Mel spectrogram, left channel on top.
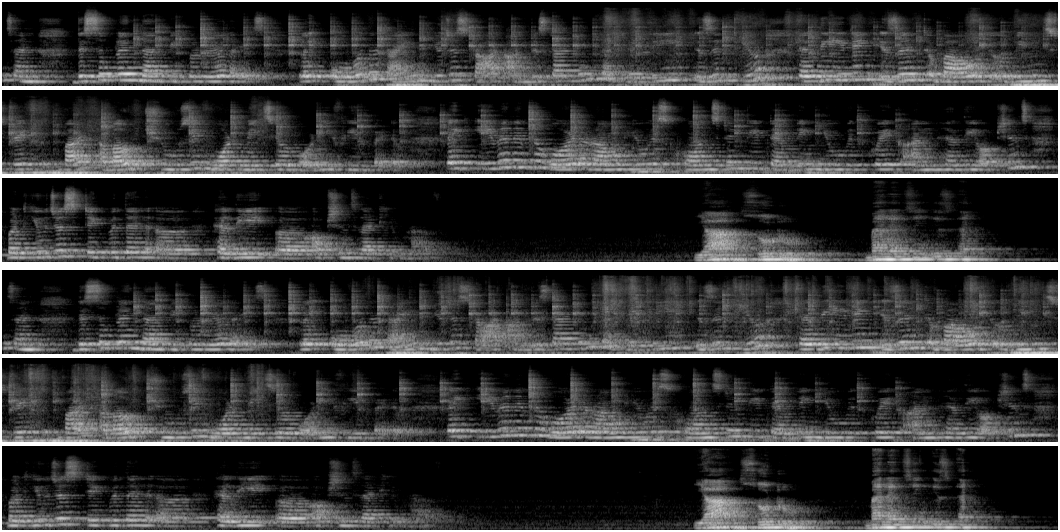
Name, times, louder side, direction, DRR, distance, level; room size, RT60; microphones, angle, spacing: voice 1, 0.0-23.0 23.2-25.4, left 1 dB, 80° left, 1 dB, 1.6 m, -24 dB
sound 1, 1.1-11.7 12.0-12.1 12.4-12.5 12.8-12.9 13.3-13.4 13.7-13.8 14.1-14.2 14.5-14.6 14.9-15.0 15.3-15.5 15.8-16.0 16.2-16.3 16.7-16.8 17.1-17.2 17.5-17.6 17.9-18.0 18.3-18.4 18.7-18.8 19.1-19.2 19.5-19.6, right 1 dB, 5° right, 1.9 m, -34 dB
sound 2, 3.3-13.5 13.9-14.2, right 1 dB, 55° right, 1.2 m, -27 dB
sound 3, 16.8-19.0, equal, 30° left, 1.2 m, -34 dB
voice 2, 28.0-29.1 29.7-30.8, equal, 75° right, 1 dB, 1.1 m, -15 dB
7.0 x 5.7 x 2.3 m, 1.2 s
head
